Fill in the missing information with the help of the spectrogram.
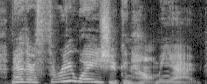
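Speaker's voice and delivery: ordinary delivery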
